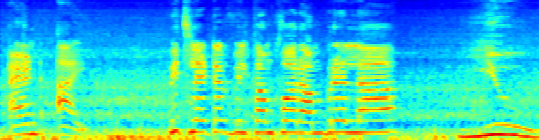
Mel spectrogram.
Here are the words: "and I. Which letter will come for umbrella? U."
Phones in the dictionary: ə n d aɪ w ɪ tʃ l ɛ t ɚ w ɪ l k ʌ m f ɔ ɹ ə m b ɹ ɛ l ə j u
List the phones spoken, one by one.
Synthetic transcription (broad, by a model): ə n d aɪ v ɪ tʃ l ɛ t ɚ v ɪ l k ʌ m f ɔ ɹ ə m b ɹ ɛ l ə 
